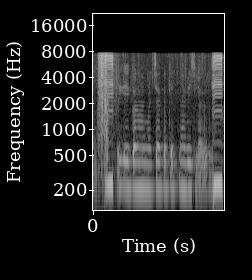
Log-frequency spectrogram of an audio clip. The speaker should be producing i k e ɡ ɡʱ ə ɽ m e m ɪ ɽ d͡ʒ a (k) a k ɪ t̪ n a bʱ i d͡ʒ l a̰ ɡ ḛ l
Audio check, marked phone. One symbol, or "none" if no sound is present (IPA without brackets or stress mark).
k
